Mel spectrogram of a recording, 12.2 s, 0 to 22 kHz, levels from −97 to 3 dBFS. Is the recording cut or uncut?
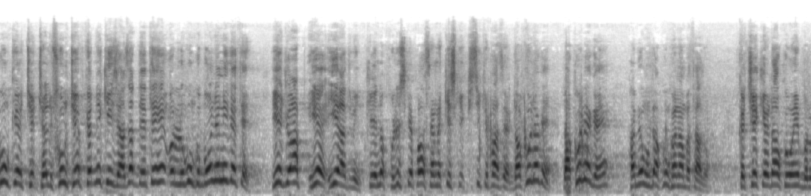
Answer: cut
